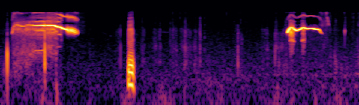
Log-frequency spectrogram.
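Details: Snowy owl nest in the Arctic during hatching, female feeding chicks: a long sliding, falling whistle, then a short low chirp, then a kinked, stepped squeal.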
